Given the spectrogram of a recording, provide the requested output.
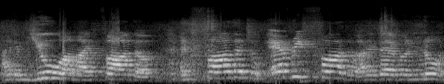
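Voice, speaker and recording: A woman talks at a fairly slow pace, with audible room echo and light background noise. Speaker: open mic poet. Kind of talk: spoken word poetry performance. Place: bar.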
